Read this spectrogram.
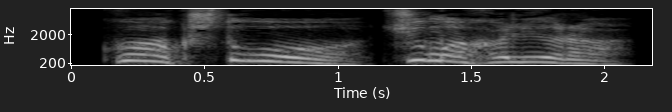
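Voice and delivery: high, outraged cry; indignant exclamation. A narrator's reading. Dwarf appalled at a boy refusing gold, indignant. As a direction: splutter it in high-pitched indignation. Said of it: "подпрыгнув от негодования, воскликнул карлик".

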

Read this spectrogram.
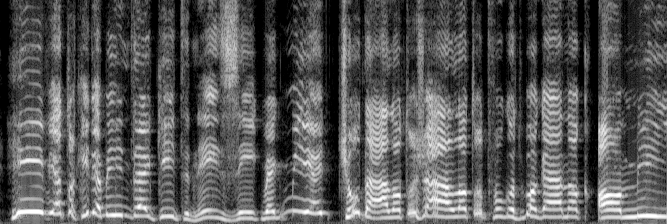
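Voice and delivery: very high, loud gleeful jeer; mocking delight. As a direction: crow over the find. Takonypóc kigúnyolja a sárkányt. (magas, harsány kárörvendés)

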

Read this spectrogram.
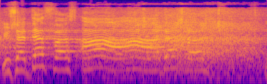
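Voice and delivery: loud, high, slow triumphant gloat; gleeful gotcha. Retold or imitated. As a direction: pounce on the slip with glee. Inquisitor catches him out.

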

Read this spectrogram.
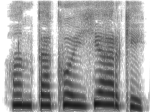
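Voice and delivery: put-on high, slow child's voice; entranced boy. A narrator's reading. Danny gazing at the unearthly glow, high entranced voice. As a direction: marvel slowly like a small boy.

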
